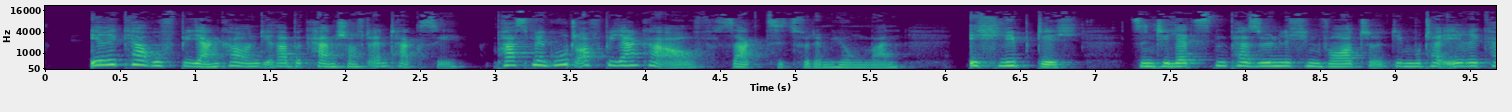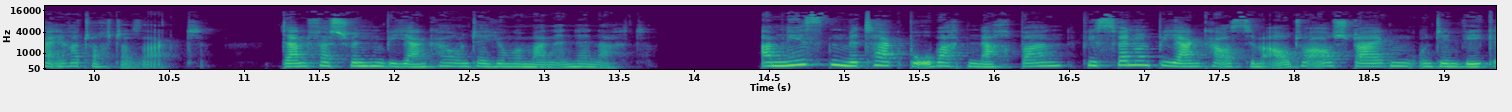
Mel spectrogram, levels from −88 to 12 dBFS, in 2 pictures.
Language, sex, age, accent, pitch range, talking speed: German, female, 40-59, German, 185-225 Hz, 185 wpm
